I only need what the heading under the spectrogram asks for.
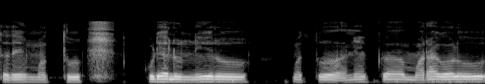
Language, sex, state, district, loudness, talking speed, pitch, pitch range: Kannada, male, Karnataka, Bijapur, -17 LUFS, 85 wpm, 120 Hz, 115-120 Hz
